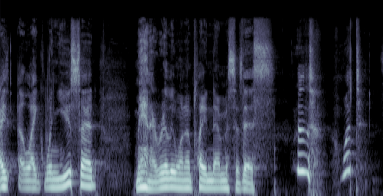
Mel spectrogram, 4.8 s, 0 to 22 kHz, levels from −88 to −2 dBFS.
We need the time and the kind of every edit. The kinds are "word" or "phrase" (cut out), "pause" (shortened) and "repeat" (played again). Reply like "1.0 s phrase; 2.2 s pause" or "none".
3.0 s phrase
